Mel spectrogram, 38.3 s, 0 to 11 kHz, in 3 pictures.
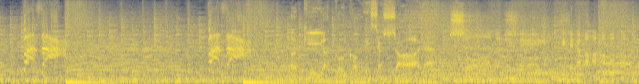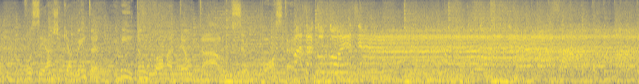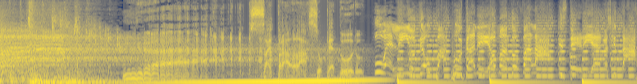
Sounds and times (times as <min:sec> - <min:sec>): Music: 0:00.0 - 0:38.3
Speech: 0:05.8 - 0:10.9, 0:13.3 - 0:20.4, 0:30.6 - 0:36.4.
